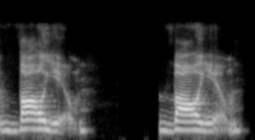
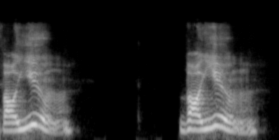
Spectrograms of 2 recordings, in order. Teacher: we're emphasizing the first syllable in volume okay versus if i said volume volume then that's second syllable stress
